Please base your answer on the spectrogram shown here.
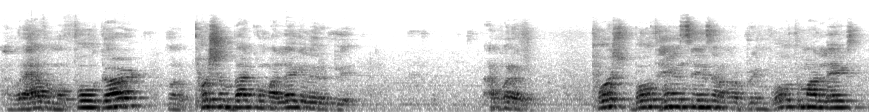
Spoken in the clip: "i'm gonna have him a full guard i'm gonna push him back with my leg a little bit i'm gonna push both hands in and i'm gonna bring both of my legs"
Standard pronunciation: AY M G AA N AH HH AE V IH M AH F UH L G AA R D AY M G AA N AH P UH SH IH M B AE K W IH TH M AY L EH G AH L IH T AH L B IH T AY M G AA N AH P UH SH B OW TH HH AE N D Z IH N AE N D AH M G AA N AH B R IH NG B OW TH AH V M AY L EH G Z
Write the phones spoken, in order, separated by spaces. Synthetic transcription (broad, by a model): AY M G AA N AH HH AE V IH M AH F UH L G AA R D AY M G AA N AH P UH SH IH M B AE K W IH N M AY L EH G AH L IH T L B IH T AY M G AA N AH P UH SH B OW TH HH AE N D S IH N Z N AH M G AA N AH B R IH NG B OW TH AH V M AY L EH G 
